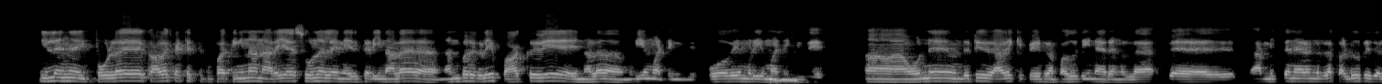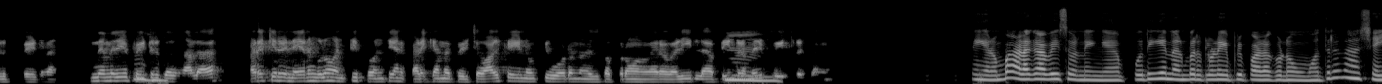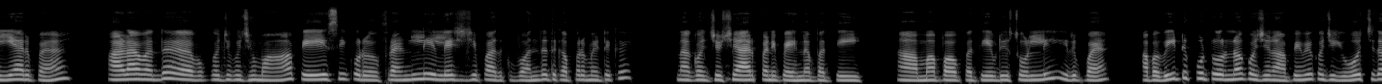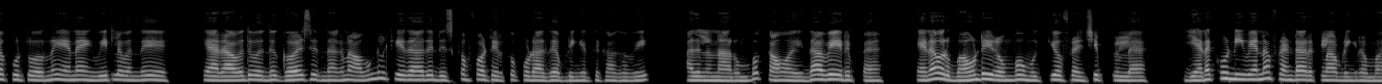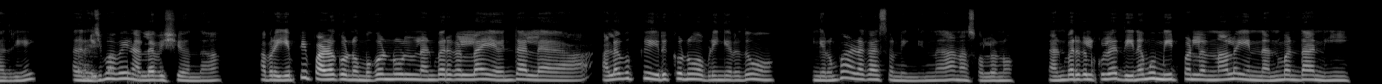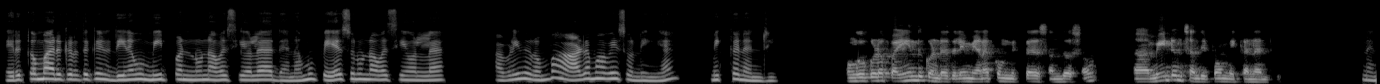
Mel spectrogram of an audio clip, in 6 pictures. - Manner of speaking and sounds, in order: drawn out: "ஆ"; in English: "ஷையா"; in English: "ஃப்ரெண்ட்லி ரெலேஷன்ஷிப்"; in English: "ஷேர்"; in English: "கேர்ள்ஸ்"; in English: "டிஸ்கம்ஃபர்ட்"; in English: "பவுண்டரி"; in English: "ப்ரெண்ட்ஷிப்குள்ள"; in English: "ஃப்ரெண்ட்"; in English: "மீட்"; in English: "மீட்"
- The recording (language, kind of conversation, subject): Tamil, podcast, புதிய நண்பர்களுடன் நெருக்கத்தை நீங்கள் எப்படிப் உருவாக்குகிறீர்கள்?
